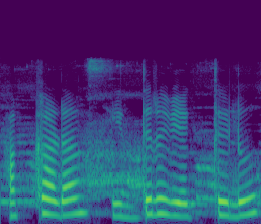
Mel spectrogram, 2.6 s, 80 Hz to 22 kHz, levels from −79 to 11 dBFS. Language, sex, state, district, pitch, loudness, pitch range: Telugu, female, Andhra Pradesh, Annamaya, 245 Hz, -15 LUFS, 230-265 Hz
